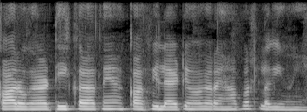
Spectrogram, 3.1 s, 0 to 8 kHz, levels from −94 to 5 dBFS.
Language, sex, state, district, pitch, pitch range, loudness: Hindi, male, Uttar Pradesh, Budaun, 210 Hz, 205-215 Hz, -18 LUFS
